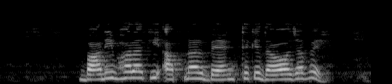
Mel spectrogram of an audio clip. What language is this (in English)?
Bangla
